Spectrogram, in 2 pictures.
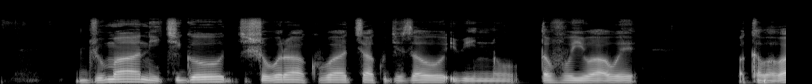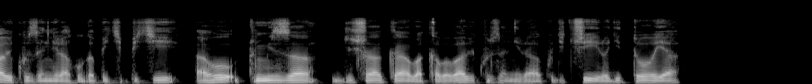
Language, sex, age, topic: Kinyarwanda, male, 18-24, finance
